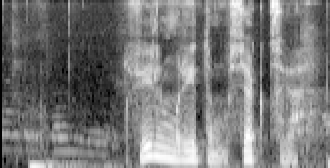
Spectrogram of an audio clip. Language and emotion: Russian, neutral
